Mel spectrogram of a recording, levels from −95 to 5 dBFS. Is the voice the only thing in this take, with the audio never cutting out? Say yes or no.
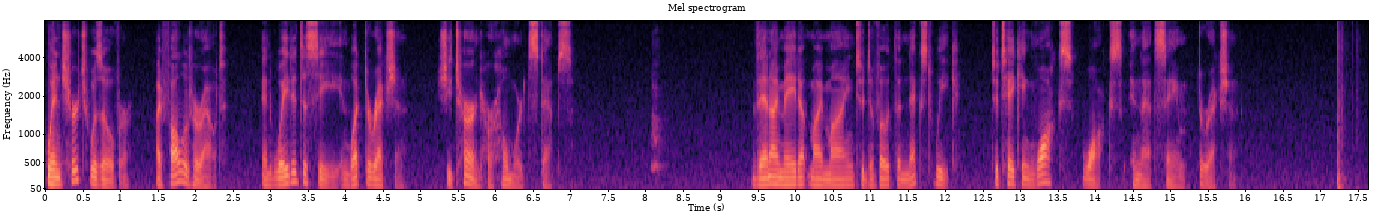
no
